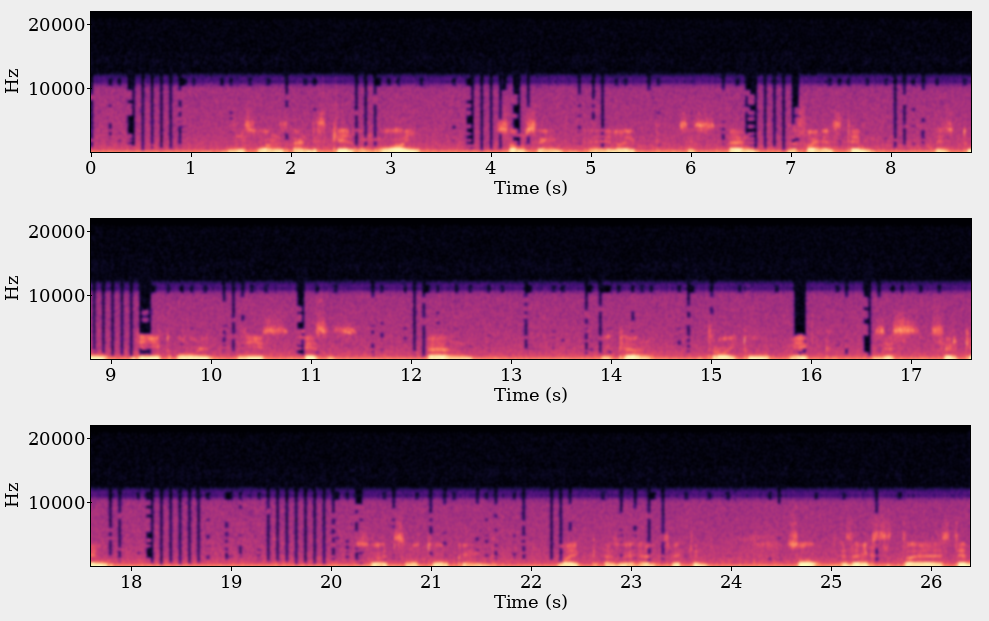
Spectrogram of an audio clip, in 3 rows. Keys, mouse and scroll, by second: 2.0 s, 6.7-8.3 drag, 7.3-8.3 right drag, 8.3 middle click, 8.6-10.1 drag, 8.9 x, 13.1-18.3 drag, 13.7-15.0 right drag, 16.9 w, 20.1-23.4 middle drag, 21.6 ctrl+z, 22.7 a, 23.4 Tab, 23.6 middle click, 24.9 Tab.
